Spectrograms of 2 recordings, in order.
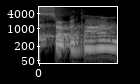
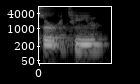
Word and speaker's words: Serpentine: oni, a vermilion, and Kalmar pronounces it as Serpenton, but that's like an arrow, so it's Serpentine.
